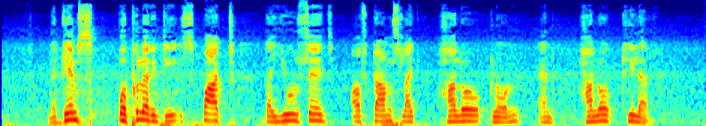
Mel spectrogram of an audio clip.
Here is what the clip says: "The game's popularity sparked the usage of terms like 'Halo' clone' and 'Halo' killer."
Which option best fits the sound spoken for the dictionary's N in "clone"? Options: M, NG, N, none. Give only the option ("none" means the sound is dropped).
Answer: N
